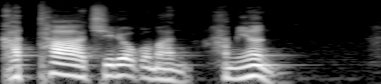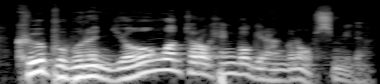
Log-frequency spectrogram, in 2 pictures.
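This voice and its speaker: A middle-aged male pastor from Korea's Gyeongsang region delivers a sermon full of rhetorical questions, swinging sharply between loud and hushed lines. His medium-pitched voice is animated, with a breathy edge, at normal speed.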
